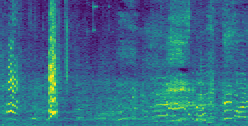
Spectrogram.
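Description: Small Maltese dog yipping: two short, sharp yaps about half a second apart, the second the louder, over background chatter.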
